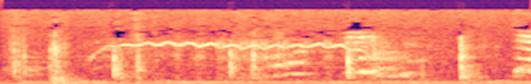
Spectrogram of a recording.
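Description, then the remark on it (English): A skittish horse hitched to a two-seated buggy lets out a single shrill, quavering whinny lasting about a second, fairly loud, with a few short snorting bursts around it over a low steady background hum. “The horse was skittish, and her efforts were futile.”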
